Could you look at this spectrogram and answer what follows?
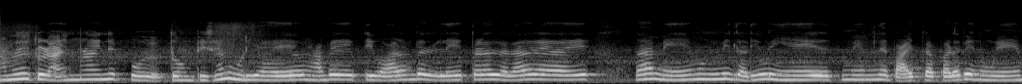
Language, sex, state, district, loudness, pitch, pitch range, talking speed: Hindi, male, Bihar, Araria, -18 LUFS, 215 Hz, 200-230 Hz, 45 wpm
